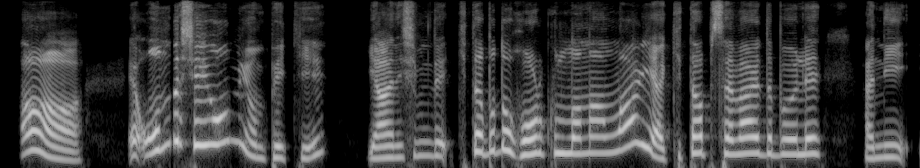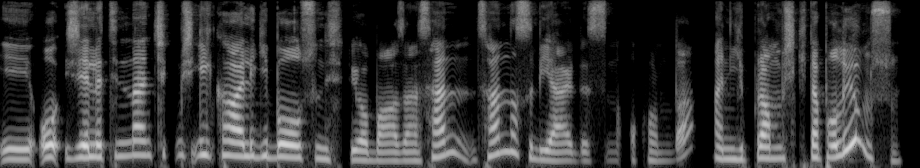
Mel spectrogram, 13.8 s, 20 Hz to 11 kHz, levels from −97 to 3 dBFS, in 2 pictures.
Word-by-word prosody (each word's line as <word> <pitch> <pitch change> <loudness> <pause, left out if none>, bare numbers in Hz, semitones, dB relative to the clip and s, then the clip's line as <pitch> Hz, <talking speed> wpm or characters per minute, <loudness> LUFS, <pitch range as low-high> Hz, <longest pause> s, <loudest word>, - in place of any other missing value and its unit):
A! 240 - +3 0.4
E, 285 - 0
onda 360 - +4
şey 475 -1 +4
olmuyor - - +1
mu, 220 - -8
peki? 225 +6 -5 0.3
Yani, 225 +1 +1
şimdi 270 0 -6
kitabı 350 +1 0
da 380 - +4
hor 300 -1 +4
kullanan 320 +1 0
var 460 +3 +3
ya, - - +4
kitapsever 315 -1 +1
de, 305 -2 -3
böyle, 295 0 +1 0.3
hani, 230 +1 -4
iii, 195 +1 -1
o 240 0 +4
jelatinden 245 +5 +2
çıkmış 280 0 -7
ilk 280 -1 -4
hâli 260 -2 +4
gibi 250 -1 -1
olsun 235 -3 +3
istiyor 185 -2 -5
bazen. 170 0 -6
Sen 245 - -2
sen 280 +6 -2
nasıl 310 -10 -4
bir 190 - -6
yerdesin 170 -1 -6
o - - -20
konuda? 170 - -12
Hani, 205 -3 -4
yıpranmış 215 +1 -1
kitap 235 -1 -2
alıyor 400 - +4
musun? 165 -8 -6
255 Hz, 180 wpm, -26 LUFS, 215-310 Hz, 0.4 s, onda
